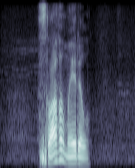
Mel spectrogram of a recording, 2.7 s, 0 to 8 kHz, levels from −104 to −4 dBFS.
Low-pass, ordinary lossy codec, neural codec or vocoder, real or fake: 7.2 kHz; AAC, 48 kbps; none; real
